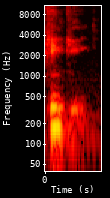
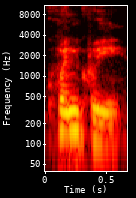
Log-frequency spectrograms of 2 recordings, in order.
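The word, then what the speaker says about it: Quinqui: saying how to say it uh basically it's pronounced kinky instead of quincui like i was trying to do uh for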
